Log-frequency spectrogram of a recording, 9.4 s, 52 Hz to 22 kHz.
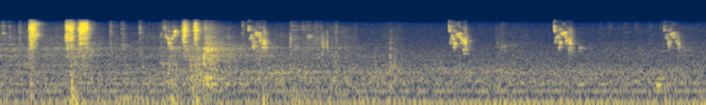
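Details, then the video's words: Pet budgerigars bathing in a cage, three females using veggies and a water dish, 9 February 2012: a few sharp, squeaky chirps early on, then scattered short buzzy notes spread out over the later seconds. "crazy budgie bathing"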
